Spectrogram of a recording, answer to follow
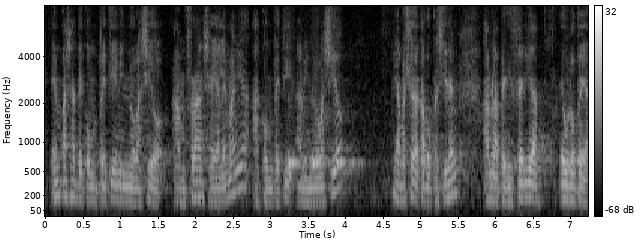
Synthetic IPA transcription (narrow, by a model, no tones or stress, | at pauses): empasat̪̚d̪ekompet̪ieminːoβ̞asjoaɱfɾansaialemãnjaʔakompet̪iaminːoβ̞asjo | iamaʃoðakaβopɾesiðenaβlapeɾifeɾjaewɾopea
